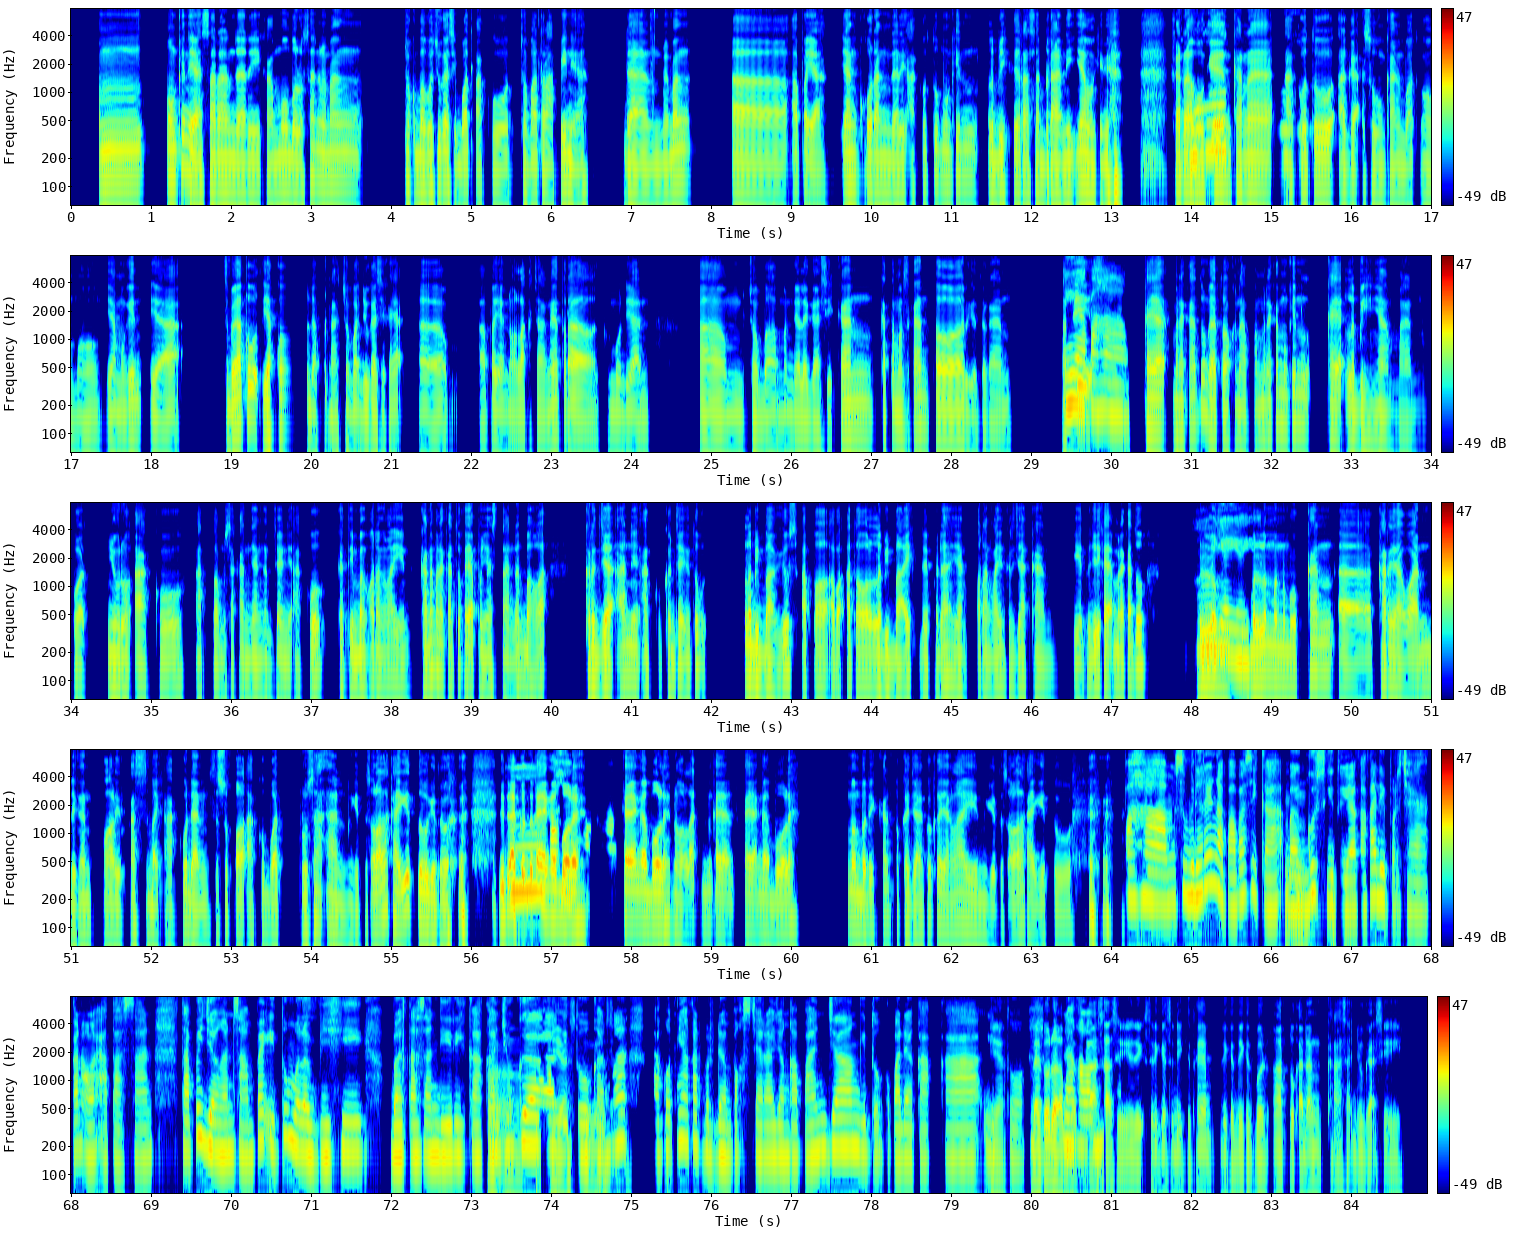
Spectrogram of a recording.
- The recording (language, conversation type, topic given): Indonesian, advice, Bagaimana cara menentukan prioritas tugas ketika semuanya terasa mendesak?
- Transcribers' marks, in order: other background noise; laughing while speaking: "mungkin ya"; chuckle; chuckle; in English: "burn out"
